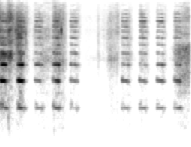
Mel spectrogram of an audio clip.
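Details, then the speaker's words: MG ZR turbo with a newly fitted reverse parking sensor wired to the reverse light, in reverse: rapid high-pitched beeps about four a second over the stereo music, detecting objects on the floor. Working normally. "Let's just mute stereo and just stick it in reverse. Hear that beep? And the stereo didn't mute. As you can hear, it's going off."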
